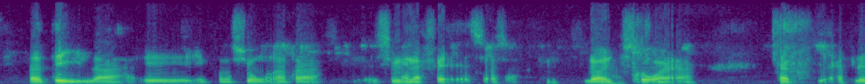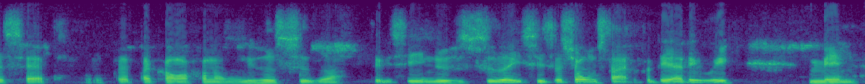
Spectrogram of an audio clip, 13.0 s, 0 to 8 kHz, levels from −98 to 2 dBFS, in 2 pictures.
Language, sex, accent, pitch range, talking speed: Danish, male, native, 110-135 Hz, 155 wpm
